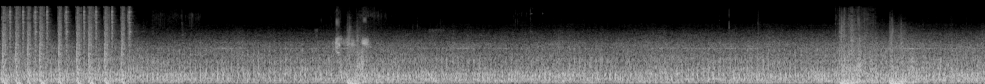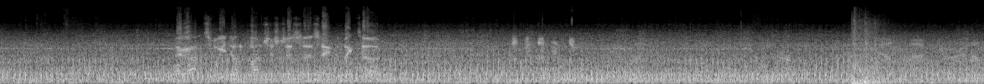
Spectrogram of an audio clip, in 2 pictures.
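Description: Rifle shots crack with a short echo.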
